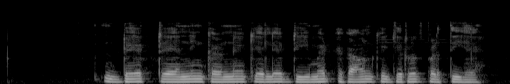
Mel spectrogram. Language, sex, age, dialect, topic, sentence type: Hindi, male, 31-35, Awadhi Bundeli, banking, statement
